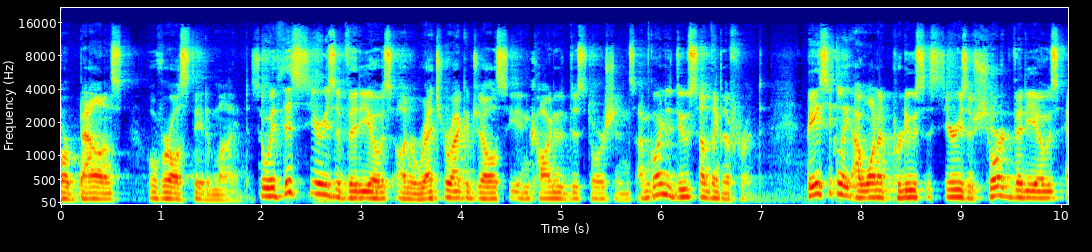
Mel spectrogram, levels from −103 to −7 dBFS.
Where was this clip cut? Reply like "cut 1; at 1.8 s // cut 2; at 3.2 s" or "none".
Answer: cut 1; at 6.6 s

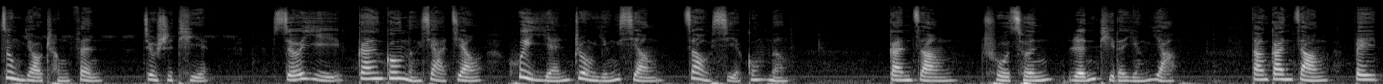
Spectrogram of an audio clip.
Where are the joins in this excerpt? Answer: cut 1; at 2.5 s

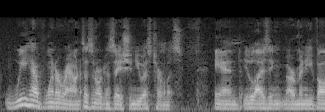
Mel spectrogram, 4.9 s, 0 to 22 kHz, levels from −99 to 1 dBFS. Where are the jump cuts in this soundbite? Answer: cut 1; at 1.2 s // cut 2; at 3.6 s

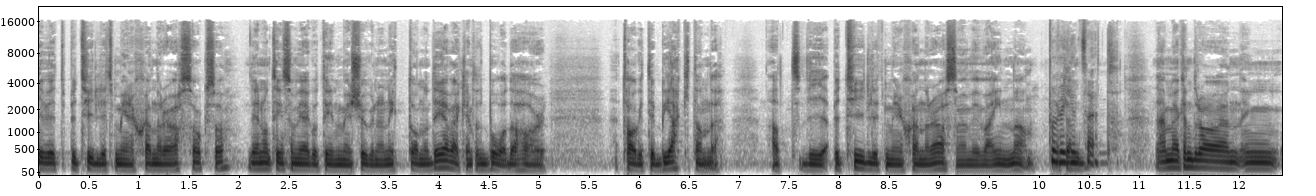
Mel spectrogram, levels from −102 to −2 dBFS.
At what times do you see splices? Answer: cut 1; at 2.0 s // cut 2; at 4.3 s // cut 3; at 5.8 s // cut 4; at 7.9 s // cut 5; at 9.2 s // cut 6; at 10.0 s

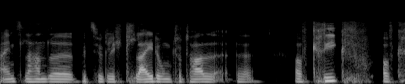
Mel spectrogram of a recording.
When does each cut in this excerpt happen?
none

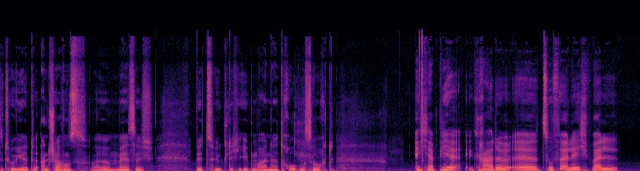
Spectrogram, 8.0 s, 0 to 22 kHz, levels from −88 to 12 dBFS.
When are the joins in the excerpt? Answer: cut 1; at 2.4 s // cut 2; at 5.0 s

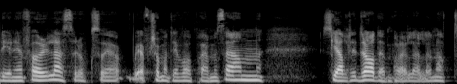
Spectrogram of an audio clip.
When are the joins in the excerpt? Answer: cut 1; at 3.3 s

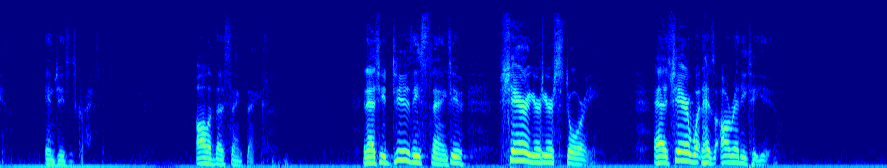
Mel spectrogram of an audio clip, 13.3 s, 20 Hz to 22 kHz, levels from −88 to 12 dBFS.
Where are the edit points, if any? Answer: cut 1; at 6.7 s // cut 2; at 8.1 s // cut 3; at 10.0 s // cut 4; at 10.5 s // cut 5; at 11.2 s

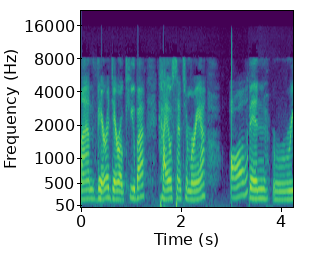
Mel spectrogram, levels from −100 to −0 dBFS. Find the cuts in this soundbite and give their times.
cut 1; at 3.3 s

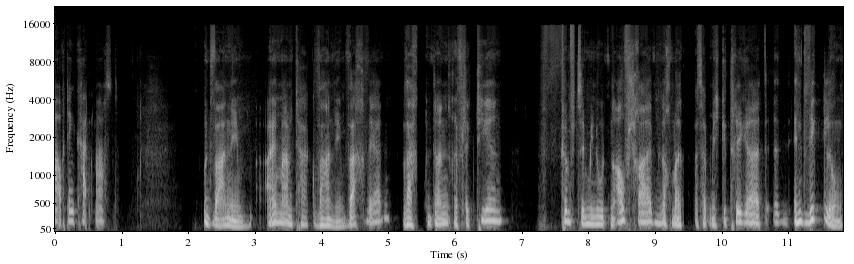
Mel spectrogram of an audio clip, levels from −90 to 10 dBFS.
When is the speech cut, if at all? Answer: cut 1; at 5.4 s // cut 2; at 9.4 s

